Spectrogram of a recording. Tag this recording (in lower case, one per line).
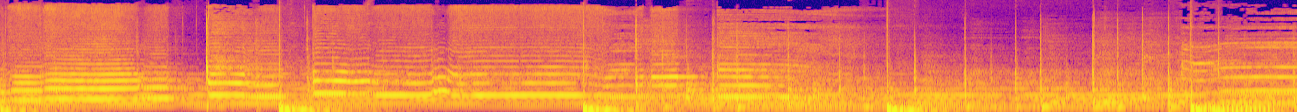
music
